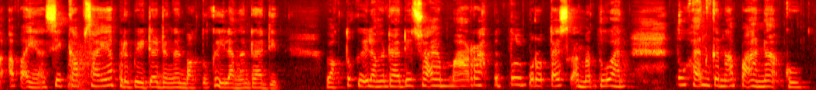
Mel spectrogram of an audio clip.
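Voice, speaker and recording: A woman in her fifties, a grandmother, speaking in Indonesian, tells of losing her sons, halting and pausing as she recounts. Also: mid-range voice, darkish tone, breathy edge. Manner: halting, with pauses and restarts. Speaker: guest. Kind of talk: emotional personal testimony.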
